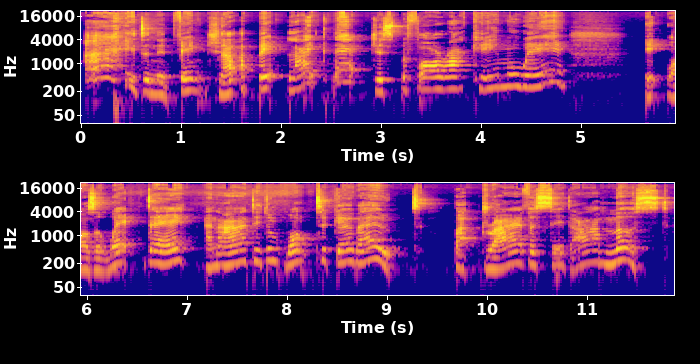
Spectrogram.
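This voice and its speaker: A woman's voice: medium pitch, sing-song, slow pace, voice pushed up. A woman voicing a proud, chatty male steam engine telling of adventures in a children's storybook. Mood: dramatic, animated. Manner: boastful, dramatic storytelling.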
